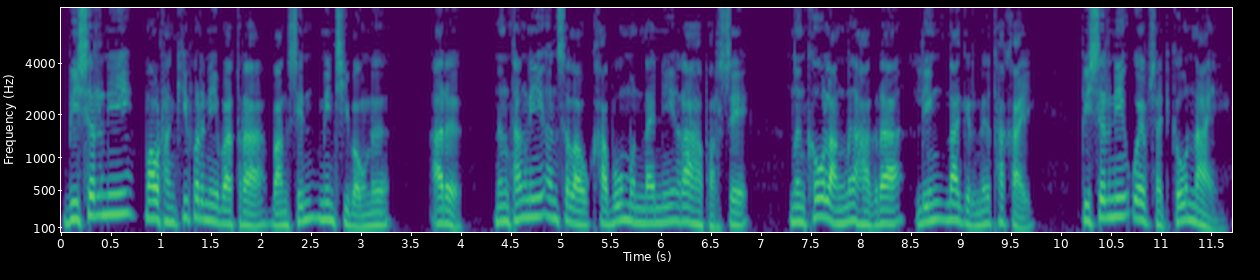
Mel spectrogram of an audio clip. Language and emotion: Bodo, neutral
